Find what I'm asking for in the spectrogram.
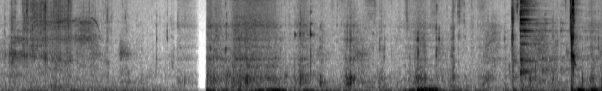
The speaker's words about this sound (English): Actually, I'm gonna just bite it. I can't cut it.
